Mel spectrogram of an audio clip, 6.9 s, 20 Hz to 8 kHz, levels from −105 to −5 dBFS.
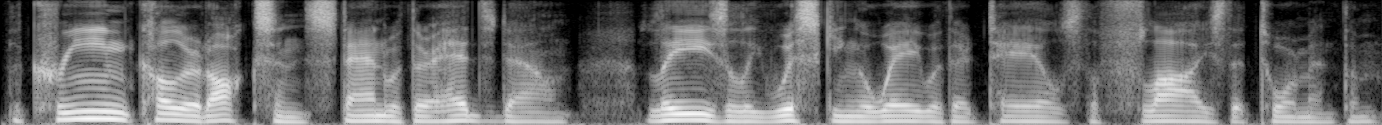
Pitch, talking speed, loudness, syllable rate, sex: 120 Hz, 175 wpm, -18 LUFS, 4.4 syllables/s, male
